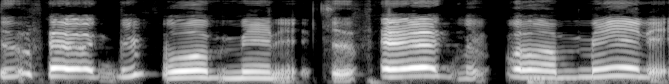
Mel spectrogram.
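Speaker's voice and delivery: mock sobbing, high and loud. Picturing telling an officer how scared they were, mock crying. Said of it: "I'd be busting out crying".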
